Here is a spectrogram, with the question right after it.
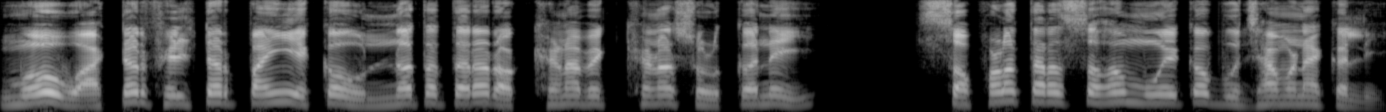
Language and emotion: Odia, happy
